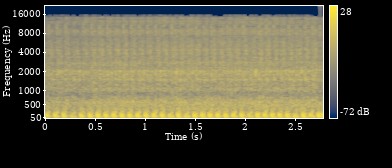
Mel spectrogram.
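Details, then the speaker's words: GY6 scooter with an OKO PWK 30 mm carburetor, intake manifold still cold, mixture screw about two turns out: a low, lumpy idle with irregular clucking near three per second, meaning the idle mixture is too rich. "it's too rich I think I hear the engine being cluck cluck cluck cluck"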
